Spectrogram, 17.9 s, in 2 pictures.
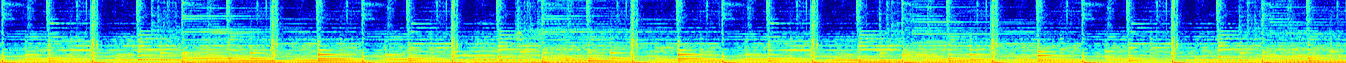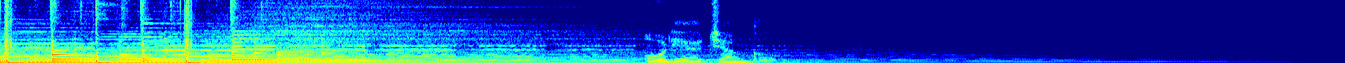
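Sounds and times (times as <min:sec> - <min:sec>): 
happy and uplifting presentation music: 0:00.0 - 0:14.1.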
